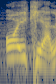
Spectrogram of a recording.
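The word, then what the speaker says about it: Oikia (οἰκία): Now the word house is translated in the Greek as oikia. Let me spell it for you. O-I-K-I-A.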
